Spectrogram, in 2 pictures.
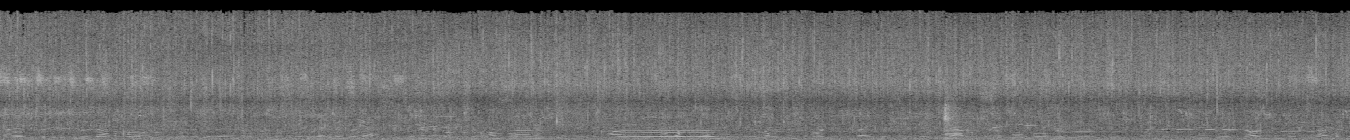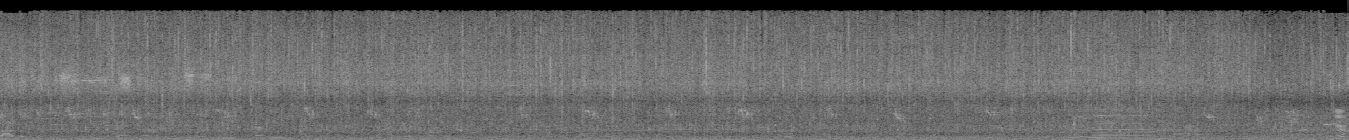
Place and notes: El Barri Gòtic, Barcelona, Barcelona, España - Fountain at Plaça Reial
Water recording made during World Listening Day.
